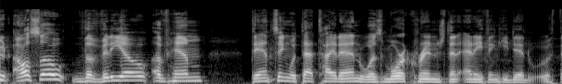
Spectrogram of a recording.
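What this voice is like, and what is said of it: Usual voice. Nothing is said of it.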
